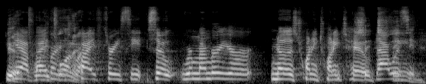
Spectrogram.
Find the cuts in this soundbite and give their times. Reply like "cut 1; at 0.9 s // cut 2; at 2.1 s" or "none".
none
